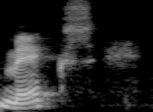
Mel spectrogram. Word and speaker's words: MYX: First off, it's pronounced Mix.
